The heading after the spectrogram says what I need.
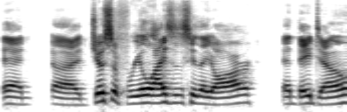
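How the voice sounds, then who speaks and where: A man speaks loudly with a high pitch, a bright, sharp tone and fairly even intonation. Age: young. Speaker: podcast co-host. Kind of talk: casual chat.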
